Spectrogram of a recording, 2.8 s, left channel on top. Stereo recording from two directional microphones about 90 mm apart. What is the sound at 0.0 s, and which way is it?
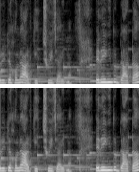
Speech, 35° right (ahead or behind).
